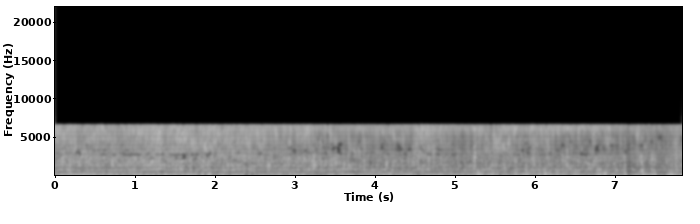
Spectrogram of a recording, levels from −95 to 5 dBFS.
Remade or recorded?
remade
